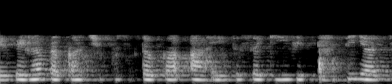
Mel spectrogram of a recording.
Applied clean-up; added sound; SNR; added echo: none; none; none; reverberation time 0.9 s.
